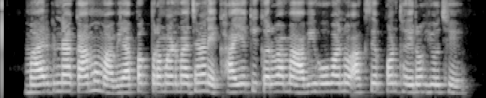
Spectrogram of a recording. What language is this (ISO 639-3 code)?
guj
